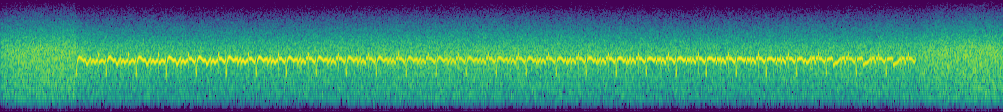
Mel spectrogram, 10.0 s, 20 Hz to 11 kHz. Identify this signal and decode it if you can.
SSTV (slow-scan television), Robot 72, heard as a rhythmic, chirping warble, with radio static.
